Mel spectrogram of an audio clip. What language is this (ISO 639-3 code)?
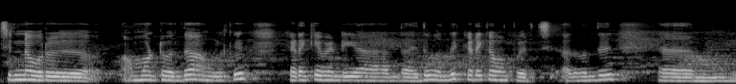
tam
